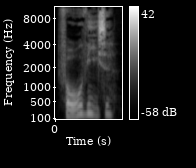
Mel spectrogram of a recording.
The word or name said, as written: FOREVIS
